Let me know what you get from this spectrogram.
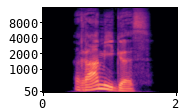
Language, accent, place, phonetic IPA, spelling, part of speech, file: German, Germany, Berlin, [ˈʁaːmɪɡəs], rahmiges, adjective, De-rahmiges.ogg
- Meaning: strong/mixed nominative/accusative neuter singular of rahmig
